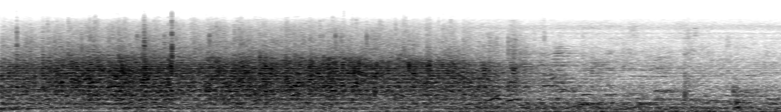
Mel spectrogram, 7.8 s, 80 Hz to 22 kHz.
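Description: An audience at an MLK Jr Day 2011 event gives a sustained round of applause for an elementary school teacher, a dense, steady clapping that tapers off slightly toward the end.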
